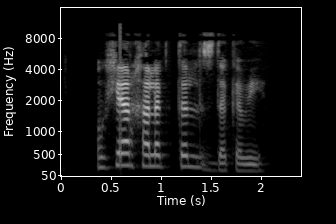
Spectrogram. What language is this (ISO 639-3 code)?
pus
